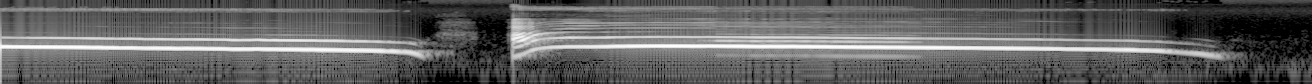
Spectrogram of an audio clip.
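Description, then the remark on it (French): A wolf howls twice at the crescent moon, each howl a long, loud, steady tone that slides downward as it fades. A brief pause separates them, and the second begins with a sharp upward swoop. “Il hurle au croissant de lune.”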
